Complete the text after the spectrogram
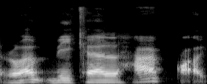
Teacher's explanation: kalau berhenti kita akan baca dengan qalqalah akbar tapi kita tak berhenti tak adalah qalqalah tu eh walaupun dia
